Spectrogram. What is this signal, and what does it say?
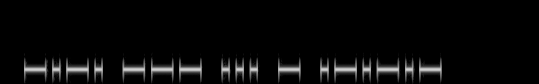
Morse code, heard as a keyed tone, about 17 wpm, 700 Hz. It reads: COST.
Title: Sentences from Top 1000 Words - Review Part 5 - 17wpm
